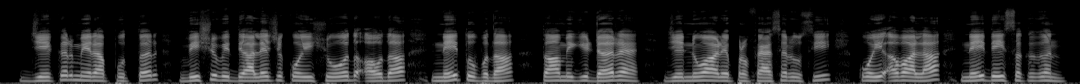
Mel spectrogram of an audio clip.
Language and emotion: Dogri, fearful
